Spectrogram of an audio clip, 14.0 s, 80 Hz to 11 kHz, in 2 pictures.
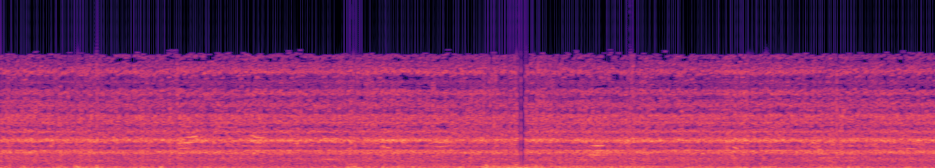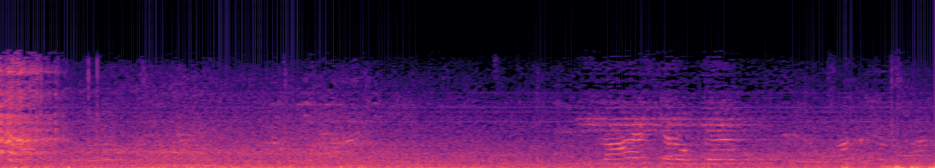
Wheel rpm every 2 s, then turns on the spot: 160, 160, 160, 110, 0, 0, 0.
none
